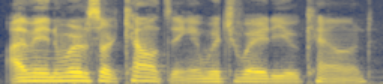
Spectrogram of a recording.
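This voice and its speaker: A man's voice: mid-range voice, a little fast, no echo, clean studio sound. A man live streaming a visual novel, reading its text aloud and drifting into rambling asides to the chat. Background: background game music.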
